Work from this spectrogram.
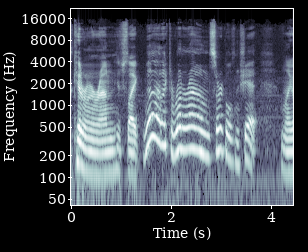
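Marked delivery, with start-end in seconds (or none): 1.4-3.7 high, put-on child voice; silly mock-child voice; little kid. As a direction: pitch it way up like a goofy kid. Voicing a kid running around.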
